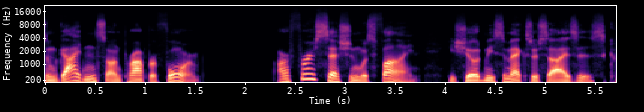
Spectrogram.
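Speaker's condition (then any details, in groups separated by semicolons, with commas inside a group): No condition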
